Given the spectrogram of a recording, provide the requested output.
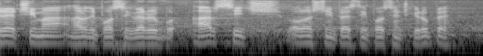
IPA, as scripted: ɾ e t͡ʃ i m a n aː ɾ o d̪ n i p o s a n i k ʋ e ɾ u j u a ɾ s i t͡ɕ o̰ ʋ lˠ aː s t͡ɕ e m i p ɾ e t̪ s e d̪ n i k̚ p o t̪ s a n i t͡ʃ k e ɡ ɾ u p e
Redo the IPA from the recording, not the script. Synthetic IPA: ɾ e t͡ʃ i m a n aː ɾ o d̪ n i p o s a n i k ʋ e ɾ u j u a ɾ s i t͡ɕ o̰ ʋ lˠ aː ʃ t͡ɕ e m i p ɾ e t̪ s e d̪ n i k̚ p o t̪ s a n i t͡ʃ k e ɡ ɾ u p e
